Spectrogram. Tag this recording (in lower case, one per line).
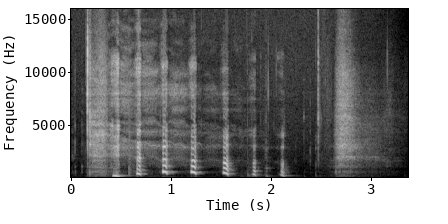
human voice
laughter
giggle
